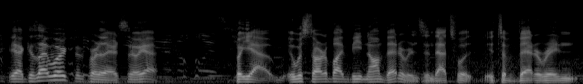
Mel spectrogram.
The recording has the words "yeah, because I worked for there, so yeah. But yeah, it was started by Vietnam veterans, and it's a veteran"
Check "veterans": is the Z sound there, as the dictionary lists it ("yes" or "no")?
yes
